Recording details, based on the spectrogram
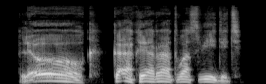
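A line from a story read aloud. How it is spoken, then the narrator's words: Joyful. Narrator (Russian): радостно произнес Бриан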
